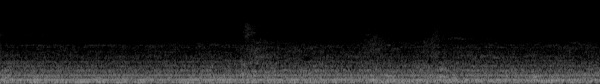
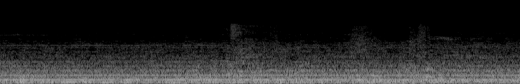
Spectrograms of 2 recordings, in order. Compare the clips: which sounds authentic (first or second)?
second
